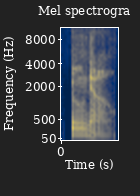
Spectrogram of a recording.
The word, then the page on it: UNO: American English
